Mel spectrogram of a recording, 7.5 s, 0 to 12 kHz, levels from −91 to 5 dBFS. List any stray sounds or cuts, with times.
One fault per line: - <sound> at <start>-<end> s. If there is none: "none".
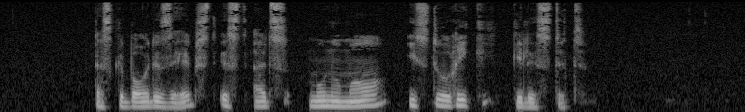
none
